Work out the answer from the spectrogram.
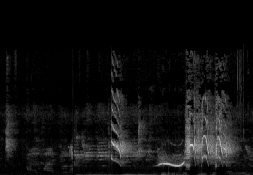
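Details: Indian ringneck parakeet, a talking parrot, gives quiet scattered chatter before a bright sweeping squeal, a wavering whistled phrase, and a burst of loud harsh squawking notes, with a low hum underneath.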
